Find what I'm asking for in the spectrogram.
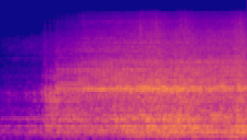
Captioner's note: machine noise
